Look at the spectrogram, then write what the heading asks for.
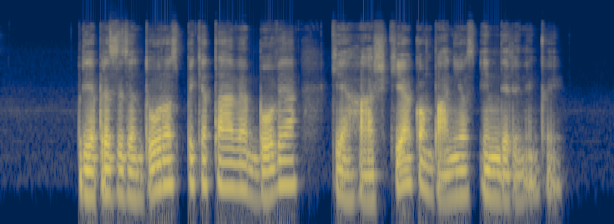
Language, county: Lithuanian, Kaunas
